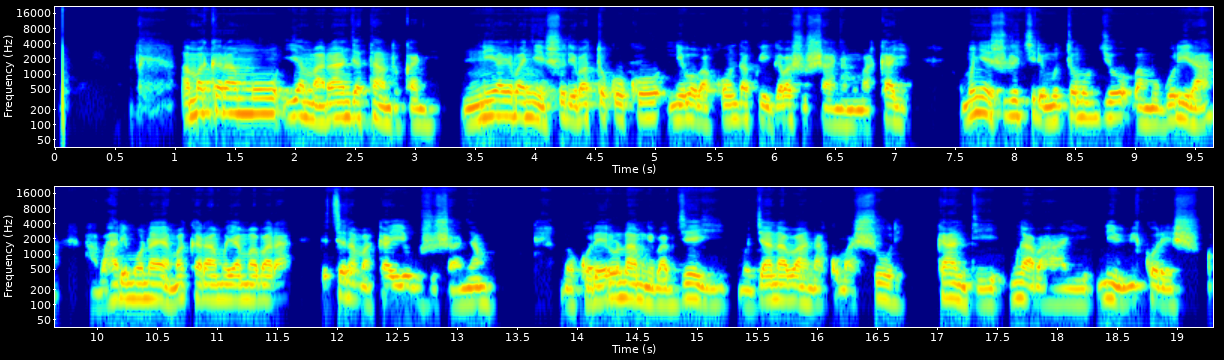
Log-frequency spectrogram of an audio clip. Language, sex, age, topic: Kinyarwanda, male, 25-35, education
